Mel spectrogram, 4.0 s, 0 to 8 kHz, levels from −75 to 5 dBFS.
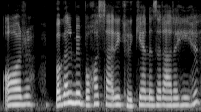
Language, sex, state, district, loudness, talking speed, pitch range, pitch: Hindi, female, Maharashtra, Sindhudurg, -15 LUFS, 150 wpm, 195-220 Hz, 200 Hz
